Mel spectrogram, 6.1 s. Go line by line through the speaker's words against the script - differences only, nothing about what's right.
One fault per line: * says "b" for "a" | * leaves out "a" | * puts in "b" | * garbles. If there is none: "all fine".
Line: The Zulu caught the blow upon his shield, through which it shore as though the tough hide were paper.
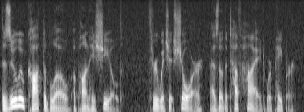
all fine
